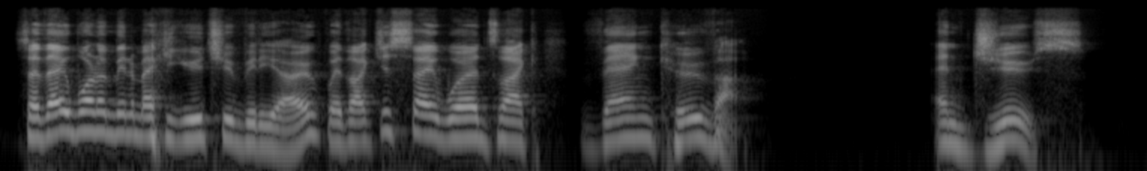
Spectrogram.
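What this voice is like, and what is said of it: Australian accent. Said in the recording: “lazy Australians like myself who don't speak correctly ... I'm fascinated with your accent ... Australian accents”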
